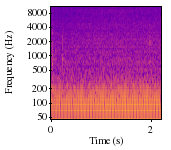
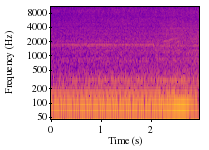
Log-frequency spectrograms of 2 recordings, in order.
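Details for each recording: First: 2004 Pontiac GTO, 5.7 LS1 V8, 34,000 miles, after replacing a bad spark plug that caused a misfire: an even, steady low rumble with no skips, a smooth idle firing on all cylinders, and misfire counters show no more misfires. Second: 2004 Pontiac GTO 5.7 LS1 V8, 6-speed manual, 34,000 miles, at a lumpy, uneven idle that stumbles on blips. Misfires are counting on cylinders 1 and 8.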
